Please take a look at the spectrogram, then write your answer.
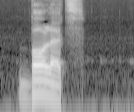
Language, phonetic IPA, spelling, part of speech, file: Polish, [ˈbɔlɛt͡s], bolec, noun, Pl-bolec.ogg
